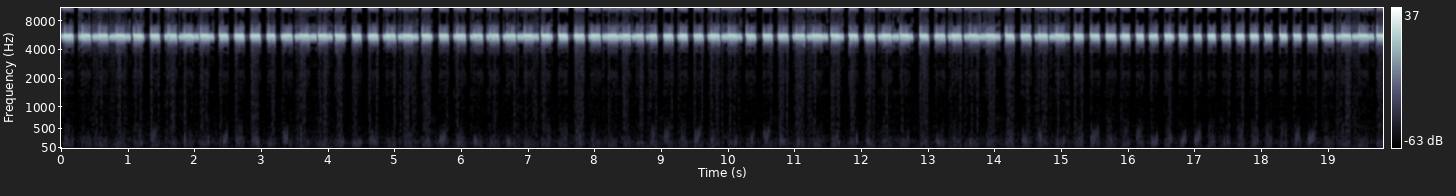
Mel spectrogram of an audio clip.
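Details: Continuous chirping of two crickets: shrill, rhythmic pulses repeating around four times a second for twenty seconds, slightly uneven spacing where the two callers overlap, otherwise quiet background.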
